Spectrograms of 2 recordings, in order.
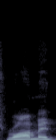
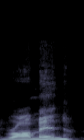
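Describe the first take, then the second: First: "ramen" said as RAH-men; first pronunciation of ramen. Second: "ramen" said as RAY-men; long "ay" in the first syllable of "ramen"; alternative pronunciation of ramen. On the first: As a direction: open "ah" in the first syllable of "ramen". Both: Shown as a demonstration. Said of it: "Do you pronounce ramen ramen or ramen?".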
